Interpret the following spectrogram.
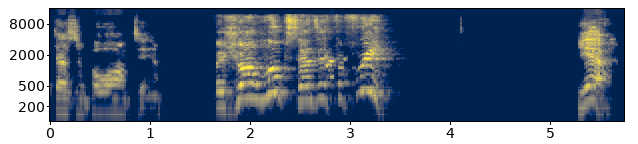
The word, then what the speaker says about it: Jean-Luc: But Jean-Luc sends it for free.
